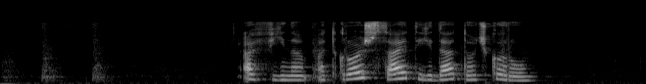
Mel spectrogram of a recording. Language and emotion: Russian, neutral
